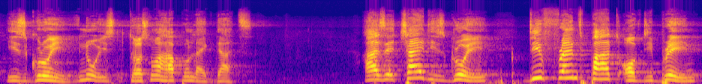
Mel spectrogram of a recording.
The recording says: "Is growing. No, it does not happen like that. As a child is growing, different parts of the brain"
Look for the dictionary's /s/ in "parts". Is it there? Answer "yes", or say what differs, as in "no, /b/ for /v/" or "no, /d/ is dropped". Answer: no, /s/ is dropped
